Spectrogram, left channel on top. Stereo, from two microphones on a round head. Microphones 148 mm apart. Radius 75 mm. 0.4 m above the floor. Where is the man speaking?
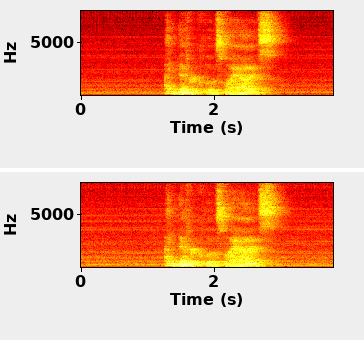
30° left (ahead or behind), 1.3 m.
